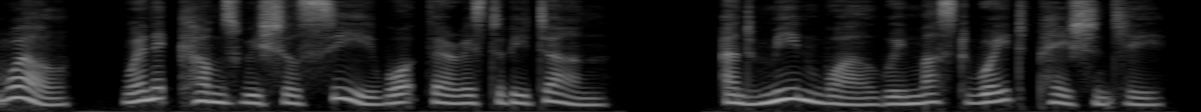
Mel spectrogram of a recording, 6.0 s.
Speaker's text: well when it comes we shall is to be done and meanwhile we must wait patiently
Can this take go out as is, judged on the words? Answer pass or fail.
fail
